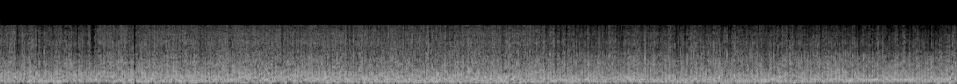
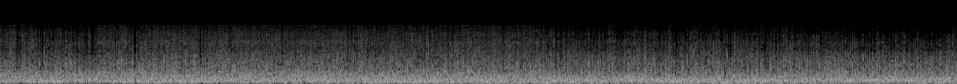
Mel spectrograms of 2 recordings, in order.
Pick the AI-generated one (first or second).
first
